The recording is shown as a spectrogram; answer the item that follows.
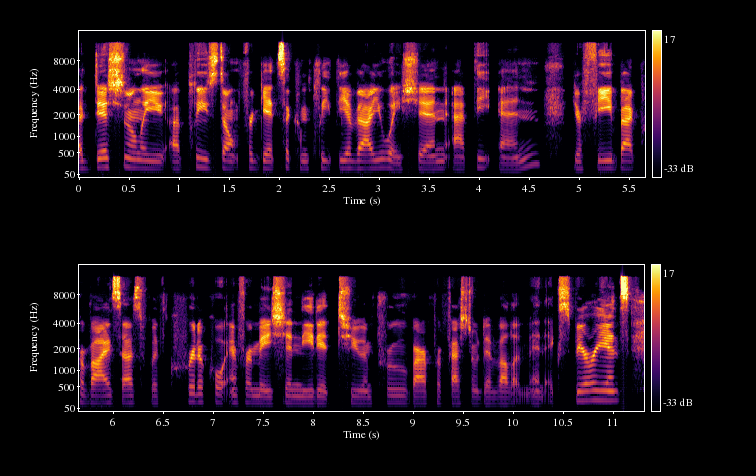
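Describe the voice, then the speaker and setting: Against a quiet background, a woman with a very deep, low pitch and a bright, sharp tone speaks at a moderate pace with hardly any pauses, ordinary pitch variation, and a dry sound with no echo. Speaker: webinar host. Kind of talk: event introduction and welcome remarks. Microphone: webcam.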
